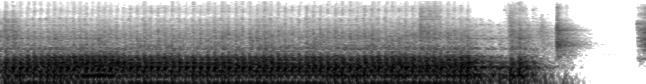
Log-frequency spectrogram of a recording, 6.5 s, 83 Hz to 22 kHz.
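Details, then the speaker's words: 1988 Kawasaki Ninja EX500, first start, choke on: a steady beat of about three and a half pulses a second that sags instead of revving out; fuel, spark and compression confirmed, owner suspects the kickstand switch; fuel starvation. "all right she's not revving out at all we know we're getting gas we know we're getting spark and we know we have compression"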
